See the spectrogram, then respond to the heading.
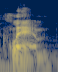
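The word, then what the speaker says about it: Chlan: They pronounce it clam, but it's C H L A N.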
